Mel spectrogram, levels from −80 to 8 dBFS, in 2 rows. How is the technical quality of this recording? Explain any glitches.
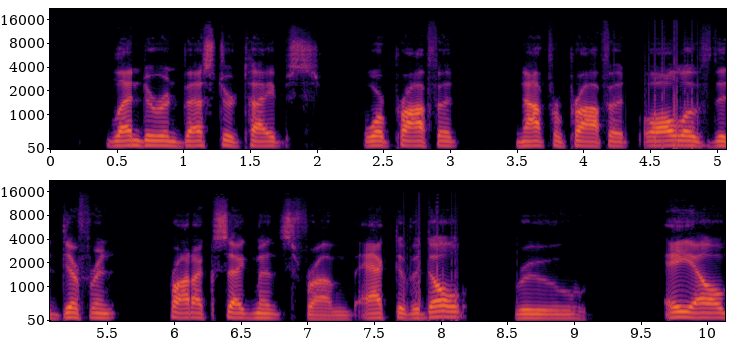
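The recording has two stretches of processor overload crackle, heard as gritty tearing laid over the speech.

Processor overload crackle at 4.16 to 4.85 s (after "for profit not for", before "the different product segments") and 7.72 to 8.57 s (after "different product segments from"): the processor fell behind on very short buffers of around a millisecond and a half. It missed a couple of dozen deadlines in the first burst and several dozen in the second. Each miss left a hard-edged gap of silence. Strung together, the gaps sound like a rough crackle that stops as soon as the load clears.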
